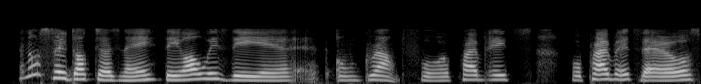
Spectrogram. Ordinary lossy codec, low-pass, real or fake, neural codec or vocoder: none; 5.4 kHz; fake; codec, 16 kHz in and 24 kHz out, 0.4 kbps, LongCat-Audio-Codec, two codebook decoder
